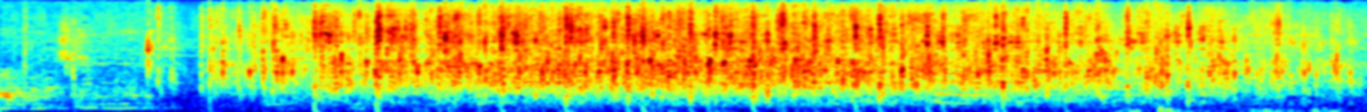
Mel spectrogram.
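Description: A crowd applauds and claps steadily.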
